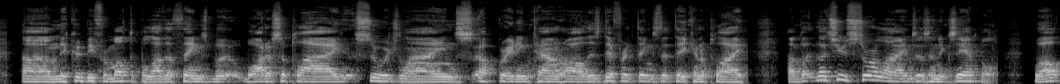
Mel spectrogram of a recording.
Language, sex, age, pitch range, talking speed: English, male, 50-69, 135-165 Hz, 185 wpm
